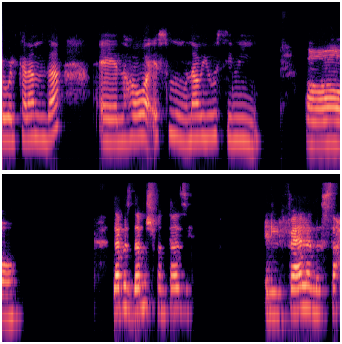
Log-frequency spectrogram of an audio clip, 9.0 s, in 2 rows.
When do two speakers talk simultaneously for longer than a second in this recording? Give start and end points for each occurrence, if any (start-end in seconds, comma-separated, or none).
none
